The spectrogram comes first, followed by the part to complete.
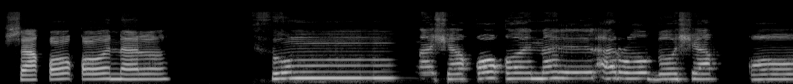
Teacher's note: Nah, tebalkan lagi ya qaf qalqalanya.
